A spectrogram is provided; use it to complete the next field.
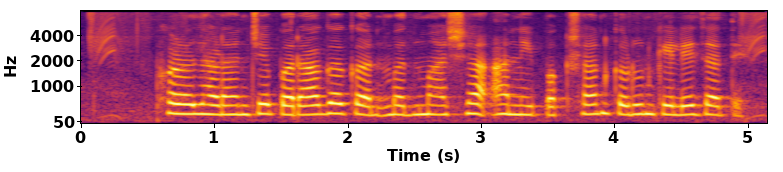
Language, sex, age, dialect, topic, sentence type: Marathi, female, 31-35, Varhadi, agriculture, statement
